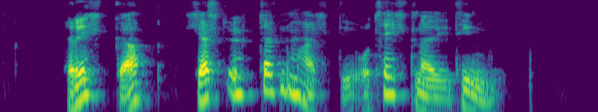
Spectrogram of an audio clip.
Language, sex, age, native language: Icelandic, male, 50-59, Icelandic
